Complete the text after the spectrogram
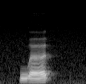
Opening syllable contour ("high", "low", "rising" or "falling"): rising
